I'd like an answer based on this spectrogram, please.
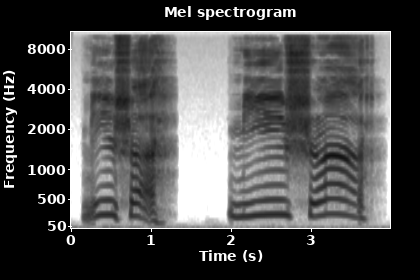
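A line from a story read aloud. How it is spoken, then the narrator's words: Moaning call for help. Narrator (Russian): Пытался позвать на помощь Берлиоза, дважды простонал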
